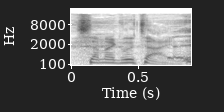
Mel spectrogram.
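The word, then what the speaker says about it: semaglutide: Well, after we found out the correct pronunciation, I have no more puns for semi-glutide. – Yeah, tied. – Yes. – Not tight.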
